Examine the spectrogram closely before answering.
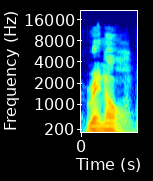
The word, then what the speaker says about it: Renaud: That's the correct way to pronounce it, by the way, if you want to know how to pronounce Renault. French. You just say half. You only say half the consonants and vowels, and you only say half the consonants. You barely say the vowels, and just act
